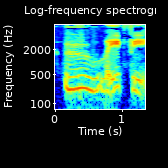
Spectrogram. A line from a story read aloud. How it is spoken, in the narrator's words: Hansel mocked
